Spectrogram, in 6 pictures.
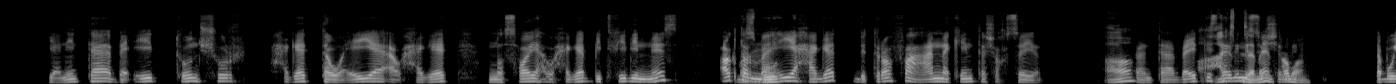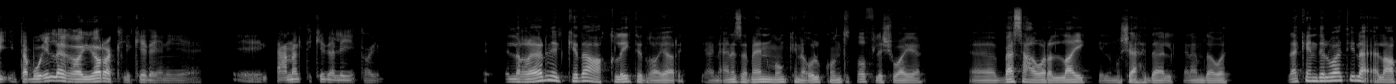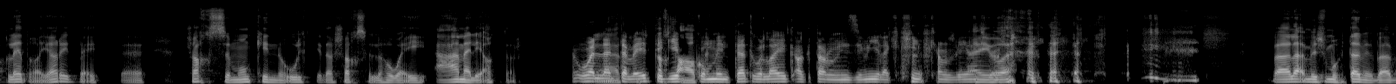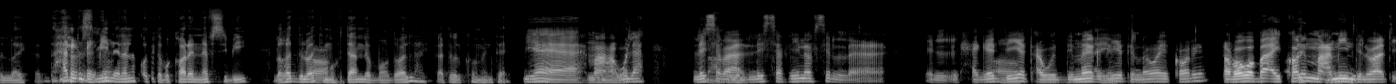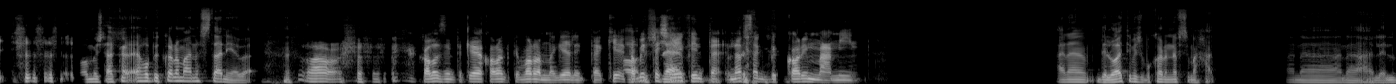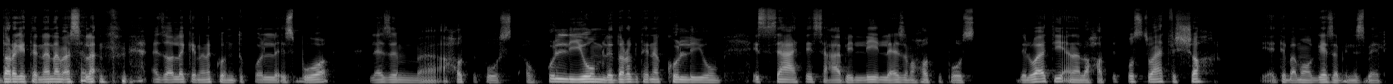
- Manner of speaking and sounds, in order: in English: "السوشيال ميديا"; tapping; in English: "اللايك"; in English: "كومنتات ولايك"; laugh; laughing while speaking: "زميلك اللي كان بينشر؟"; in English: "باللايكات"; laugh; unintelligible speech; in English: "اللايكات والكومنتات"; laugh; chuckle; laugh; other background noise; chuckle; in English: "Post"; in English: "Post"; in English: "Post"
- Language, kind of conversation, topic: Arabic, podcast, إيه رأيك في تأثير السوشيال ميديا على العلاقات؟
